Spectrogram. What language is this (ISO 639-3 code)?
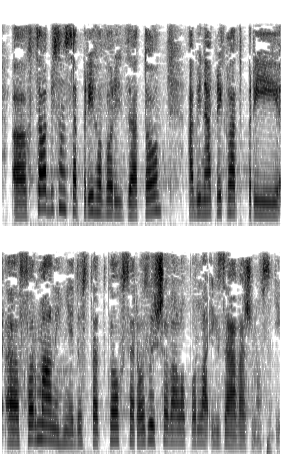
slk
